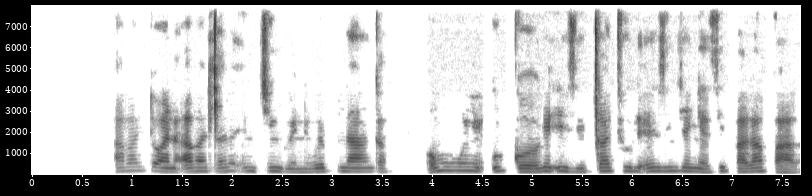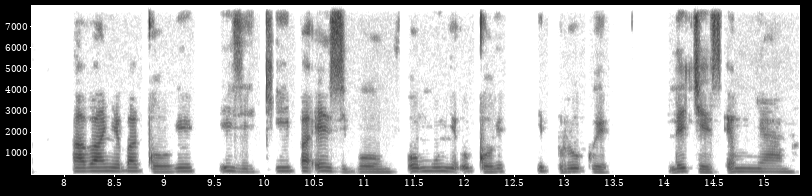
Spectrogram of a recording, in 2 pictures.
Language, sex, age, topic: North Ndebele, male, 18-24, health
